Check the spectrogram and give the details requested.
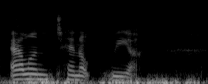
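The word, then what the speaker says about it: Allan Tannock Weir: To the Alan Tennock. How do you say that? Tennock Weir. Yeah, that's right. Alan Tennock Weir.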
